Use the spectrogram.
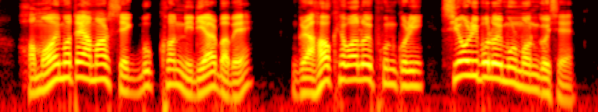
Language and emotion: Assamese, angry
